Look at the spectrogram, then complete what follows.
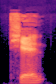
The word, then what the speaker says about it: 田: In today's video, we'll teach you the Chinese character for rice paddy or field pronunciation. Tian.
